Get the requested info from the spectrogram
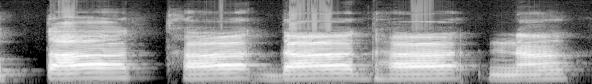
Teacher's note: जीभ हमारी जो है वो दांतों से स्पर्श करती हुई आवाज इनकी आती है, इसीलिए इनको दंत वर्ण कहते हैं।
